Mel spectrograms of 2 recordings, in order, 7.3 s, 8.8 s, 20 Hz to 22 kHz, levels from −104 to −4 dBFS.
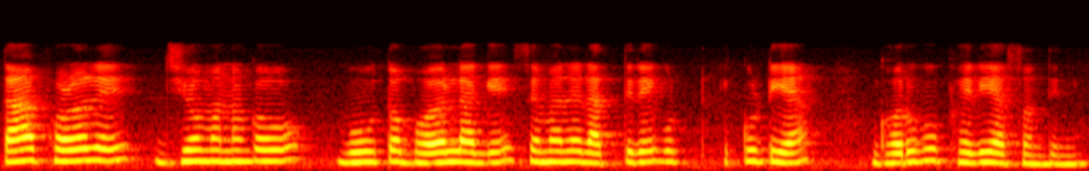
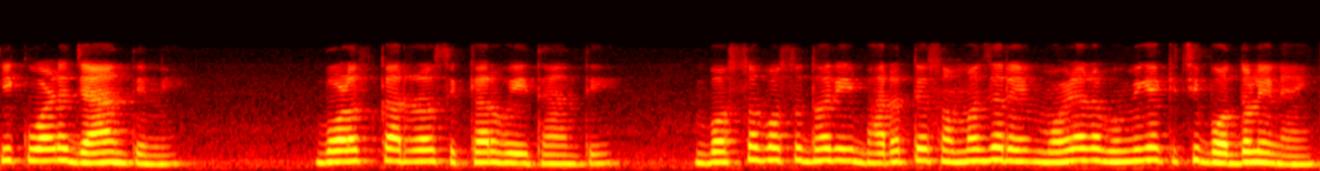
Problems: none marked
